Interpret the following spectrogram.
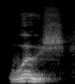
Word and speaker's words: WOOSH: And is is the pronunciation correct? It's like whoosh.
